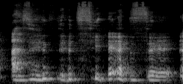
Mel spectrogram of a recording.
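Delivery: high teary laugh, slowly; laughing through tears. Real, not acted. Recalling tears at the airport, laughing high. Laughing over nearly crying.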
